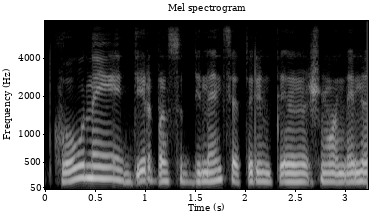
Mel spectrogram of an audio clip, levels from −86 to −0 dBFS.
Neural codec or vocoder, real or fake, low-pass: codec, 16 kHz, 1 kbps, FunCodec, trained on Chinese and English, 50 frames a second; fake; 7.2 kHz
